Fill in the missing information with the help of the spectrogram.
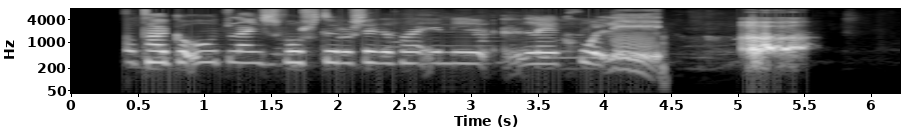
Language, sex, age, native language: Icelandic, female, 18-19, Icelandic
